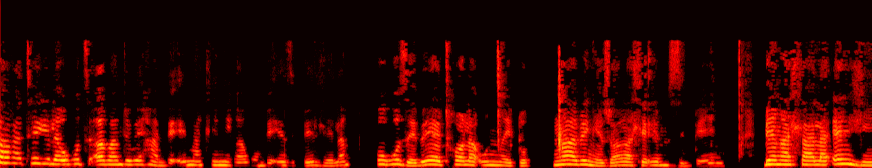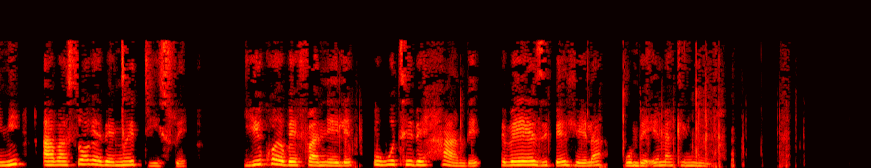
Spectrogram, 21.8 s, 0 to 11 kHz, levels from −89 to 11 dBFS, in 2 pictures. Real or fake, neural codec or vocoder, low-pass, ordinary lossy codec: fake; vocoder, 44.1 kHz, 128 mel bands every 256 samples, BigVGAN v2; 9.9 kHz; MP3, 32 kbps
